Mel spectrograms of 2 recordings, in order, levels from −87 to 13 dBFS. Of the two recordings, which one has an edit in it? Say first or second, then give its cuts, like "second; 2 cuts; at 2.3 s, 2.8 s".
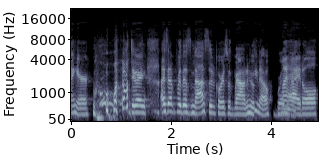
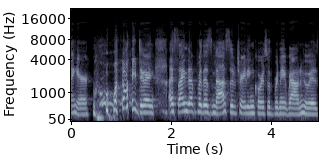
first; 6 cuts; at 1.1 s, 1.9 s, 2.9 s, 3.2 s, 3.6 s, 4.0 s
